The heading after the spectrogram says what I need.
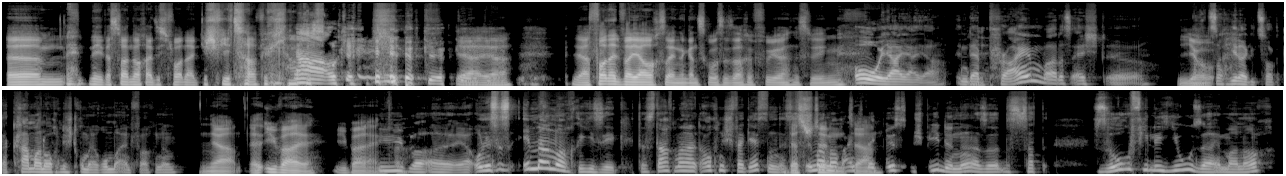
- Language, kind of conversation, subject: German, unstructured, Welches Hobby macht dich am glücklichsten?
- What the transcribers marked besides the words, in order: chuckle; laughing while speaking: "gespielt habe, glaube ich"; laughing while speaking: "okay"; chuckle; in English: "Prime"; stressed: "immer"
